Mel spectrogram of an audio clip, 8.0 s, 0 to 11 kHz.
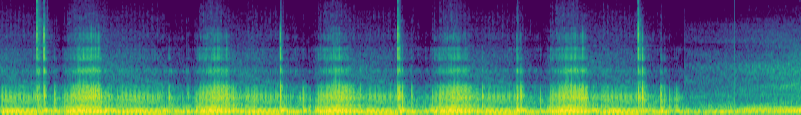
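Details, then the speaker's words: Bugeye Subaru Impreza WRX STI (UK model) with an EJ207 turbo engine built with all new parts after the original's big-end rod bearing failure, full 3-inch Blitz exhaust and uneven exhaust manifold. A deep, lumpy boxer burble with a few clean throttle blips, a normal idle. "So, exhaust system, full 3-in blitz, nurse spec, and it sounds lovely. Uh, typical Subaru noise, uneven exhaust manifold, typical Subaru blue with the gold wheels."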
